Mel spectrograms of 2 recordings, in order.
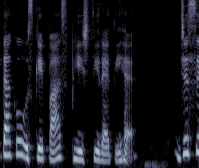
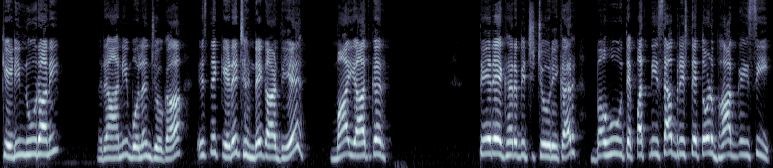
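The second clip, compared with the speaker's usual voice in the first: louder, scornful protest; angry objection; 4 semitones higher, 8 dB louder than usual. Acted. Raghav objecting to his mother, angry. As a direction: remind her what the wife did.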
